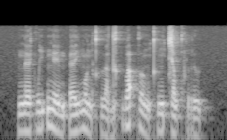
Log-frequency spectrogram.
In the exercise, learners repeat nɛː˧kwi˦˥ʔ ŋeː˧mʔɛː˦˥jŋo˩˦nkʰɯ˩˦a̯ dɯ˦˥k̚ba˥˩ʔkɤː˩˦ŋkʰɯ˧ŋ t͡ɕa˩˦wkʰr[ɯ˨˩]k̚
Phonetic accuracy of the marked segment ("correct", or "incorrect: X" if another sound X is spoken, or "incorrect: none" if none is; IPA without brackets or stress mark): correct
